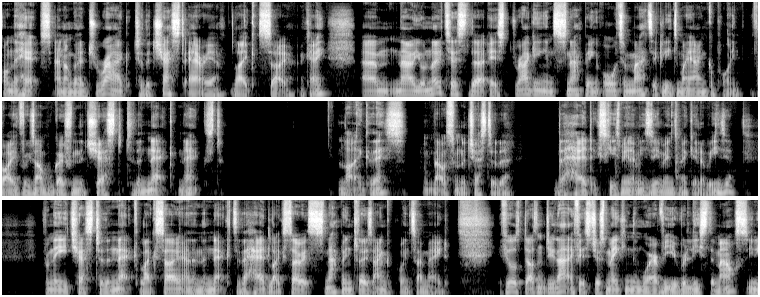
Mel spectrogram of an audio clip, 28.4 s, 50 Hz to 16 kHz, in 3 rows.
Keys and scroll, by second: 15.4 z, 17.4 space.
